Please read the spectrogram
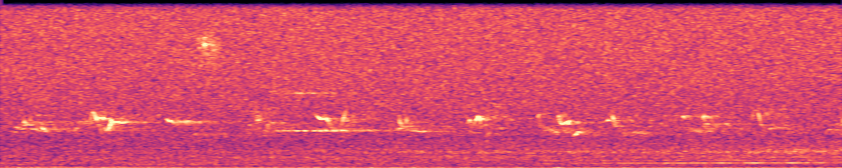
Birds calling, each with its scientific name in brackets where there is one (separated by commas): American Robin (Turdus migratorius), Blue Jay (Cyanocitta cristata)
